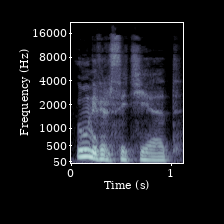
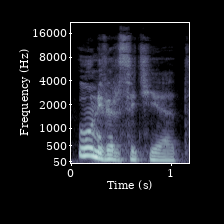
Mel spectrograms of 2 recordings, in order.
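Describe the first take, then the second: First: The stress falls on a syllable before the last. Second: The stress falls on a syllable before the last.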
